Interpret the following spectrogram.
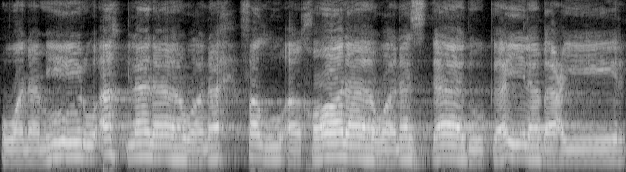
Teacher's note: را کو باریک پڑھیں گے کیونکہ اس سے پہلے یا ساکن ہے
